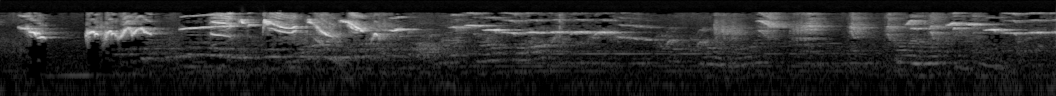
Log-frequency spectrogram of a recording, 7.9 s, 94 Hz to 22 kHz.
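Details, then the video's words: Oriental magpie-robin from Salatiga, once a third-place contest winner, pouring out a dense mix of sweeping whistles, buzzy notes and chatters, some overlapping, with faint low hum and possible voices behind. "Burung kacer salatiga gacor mantan juara 3"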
